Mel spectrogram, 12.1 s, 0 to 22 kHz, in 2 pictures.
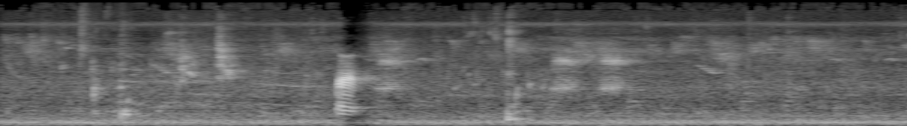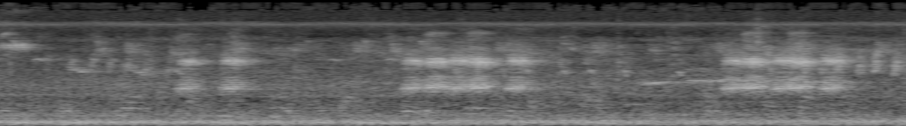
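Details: Frogs call after the year's first rain on the morning of 9 May 2022, in a busy chorus of rattling, pulsed croaks that rise and fall in bursts.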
